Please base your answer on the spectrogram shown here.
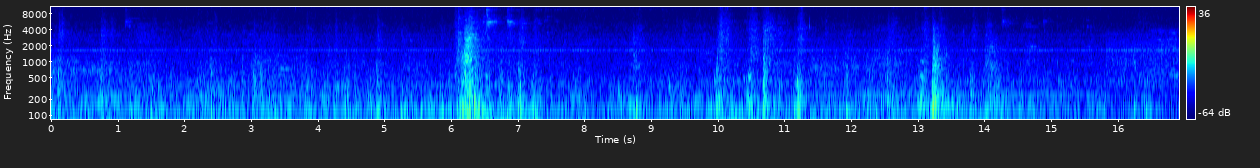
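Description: New Delhi–Sogaria Intercity train with First AC coaches running on rails, heard from inside a coach: a continuous low rumble with occasional sharper clanks and rattles, and a steady faint tone throughout.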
